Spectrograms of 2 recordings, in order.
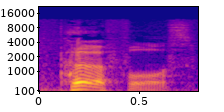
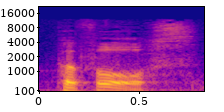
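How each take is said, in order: First: The first syllable is said in full. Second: The first syllable is reduced, like p'force. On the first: The speaker calls it wrong. "I was pronouncing it Perforce, which is not correct" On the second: The speaker calls it right. "to get it straight, it is pronounced Perforce"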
